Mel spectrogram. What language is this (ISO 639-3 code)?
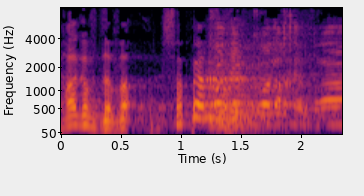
heb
